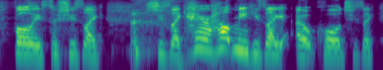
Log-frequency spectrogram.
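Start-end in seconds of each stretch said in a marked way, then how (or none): 1.8-2.5 urgent, take-charge order, high and loud; mock-urgent command; Claire. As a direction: imitate a nurse demanding help. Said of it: "Nurse Claire mode activated".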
